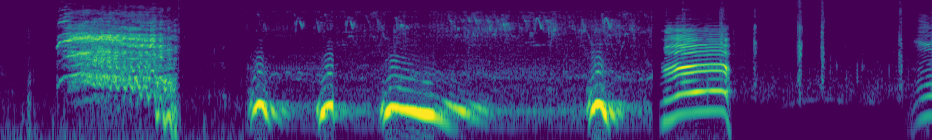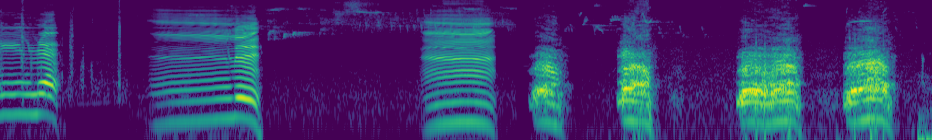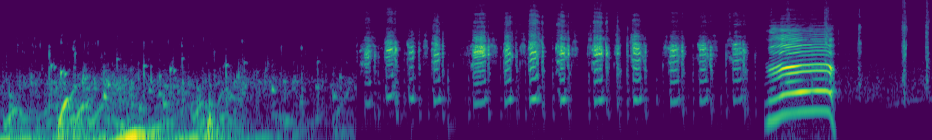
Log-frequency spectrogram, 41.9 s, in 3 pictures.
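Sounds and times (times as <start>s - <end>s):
low rumbling noise: 27.8s - 33.3s
cow mooing: 39.4s - 40.5s.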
